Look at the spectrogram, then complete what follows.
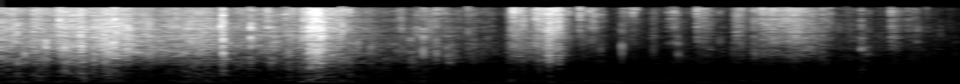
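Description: Plastic bags of diamond painting drills crinkling as they are handled, loudest in the first couple of seconds and dying away toward the end.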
